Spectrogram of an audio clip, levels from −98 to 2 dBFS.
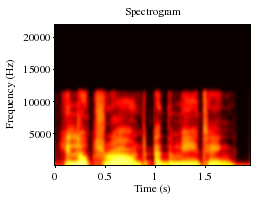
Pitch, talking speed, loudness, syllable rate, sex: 275 Hz, 185 wpm, -16 LUFS, 4.7 syllables/s, female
